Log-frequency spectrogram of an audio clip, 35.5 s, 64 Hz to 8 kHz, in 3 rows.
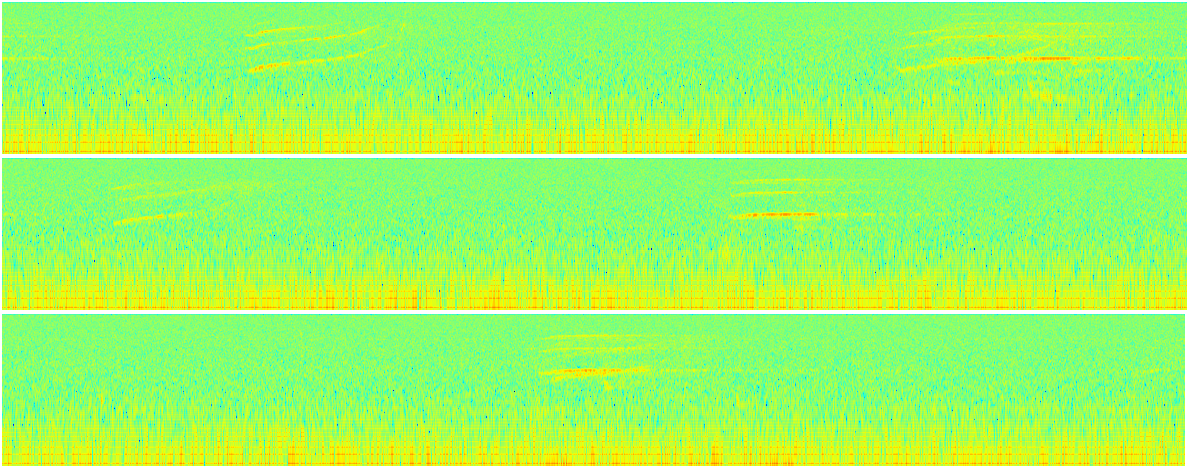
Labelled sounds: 2.4	3.8	killer whale, northern resident, A clan, AB subclan, 0.83 to 3.7 kHz
8.9	10.7	killer whale, northern resident, A clan, AB subclan, 0.86 to 5.4 kHz
12.9	13.9	killer whale, northern resident, A clan, AB subclan, 0.93 to 3.5 kHz
19.1	20.0	killer whale, northern resident, A clan, AB subclan, 1.2 to 4.1 kHz
29.1	29.8	killer whale, northern resident, A clan, AB subclan, 0.93 to 4.1 kHz

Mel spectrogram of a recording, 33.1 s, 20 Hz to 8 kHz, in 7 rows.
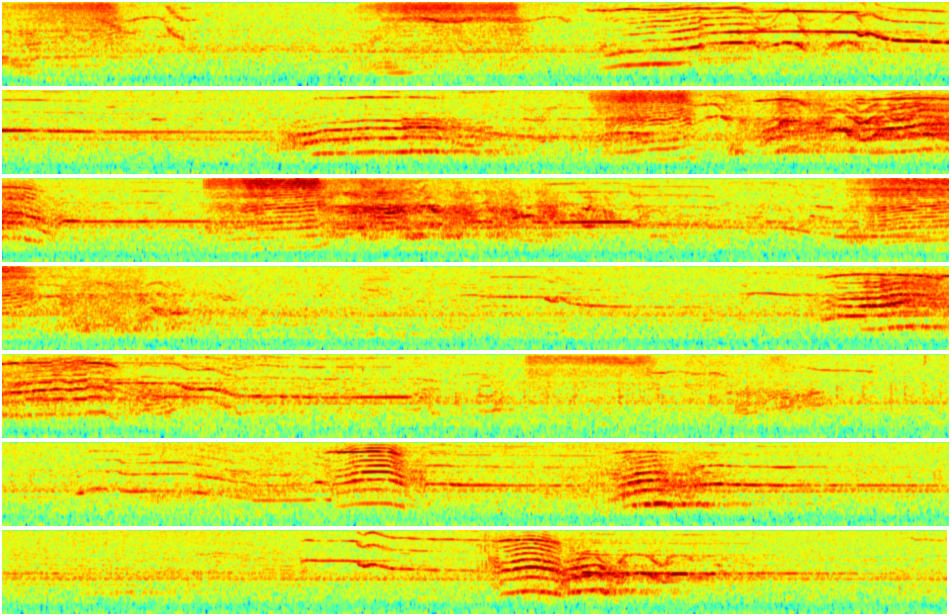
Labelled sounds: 3.0	7.7	killer whale, Bigg's (transient), Gulf of Alaska transient, 0.46 to 8.0 kHz
8.5	13.5	killer whale, Bigg's (transient), Gulf of Alaska transient, 0.48 to 6.1 kHz
16.5	17.9	killer whale, Bigg's (transient), Gulf of Alaska transient, 1.7 to 8.0 kHz
18.3	21.1	killer whale, Bigg's (transient), Gulf of Alaska transient, 0.34 to 6.1 kHz
21.5	22.2	killer whale, Bigg's (transient), Gulf of Alaska transient, 1.2 to 8.0 kHz
25.3	28.7	killer whale, Bigg's (transient), Gulf of Alaska transient, 0.42 to 8.0 kHz
29.9	32.7	killer whale, Bigg's (transient), Gulf of Alaska transient, 0.48 to 8.0 kHz

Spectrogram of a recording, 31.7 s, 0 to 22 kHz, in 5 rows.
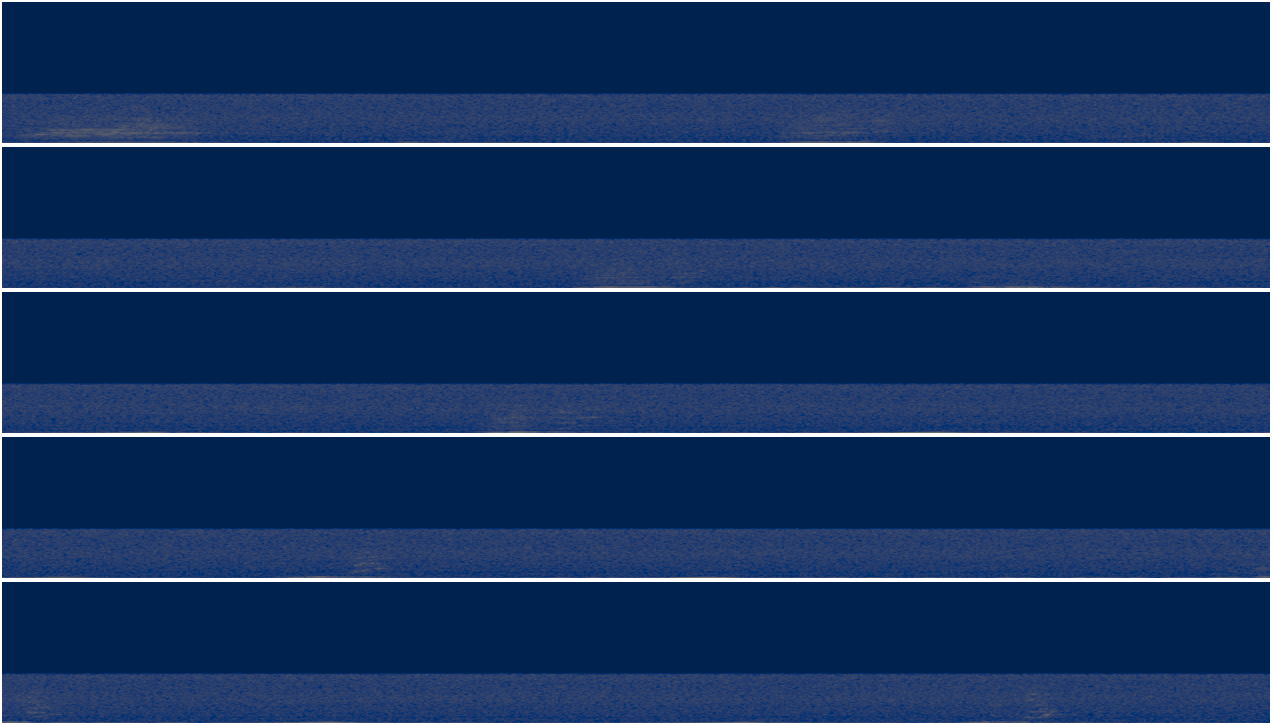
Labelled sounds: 0.0	1.0	humpback whale, 1.1 to 2.3 kHz

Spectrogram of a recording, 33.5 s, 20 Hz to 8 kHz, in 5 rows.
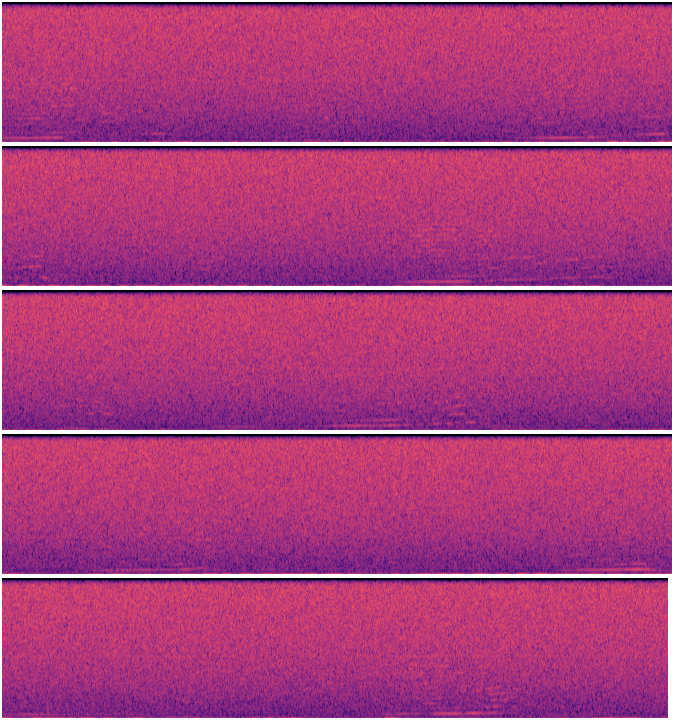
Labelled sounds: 6.8	7.1	humpback whale, 1.1 to 1.2 kHz
31.7	31.9	humpback whale, 1.3 to 1.5 kHz

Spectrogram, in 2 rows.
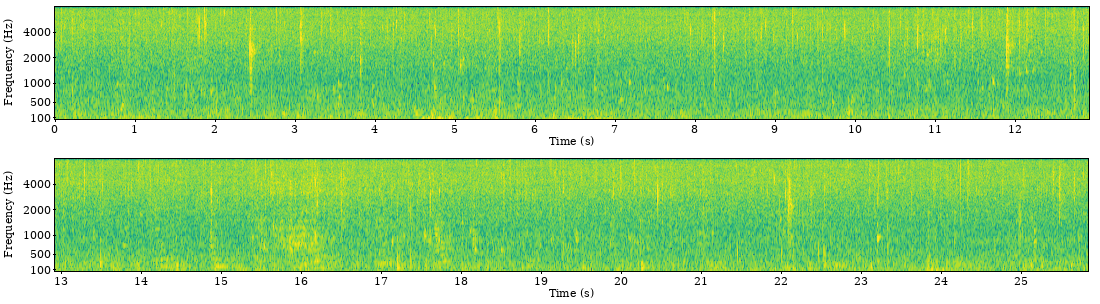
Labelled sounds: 15.8	16.1	water noise, 0.78 to 1.1 kHz

